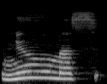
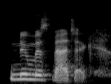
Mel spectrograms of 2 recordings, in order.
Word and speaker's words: numismatic: coins I'm going to try to pronounce it it's newmatic new newmatic numismatic wait Peter's saying in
